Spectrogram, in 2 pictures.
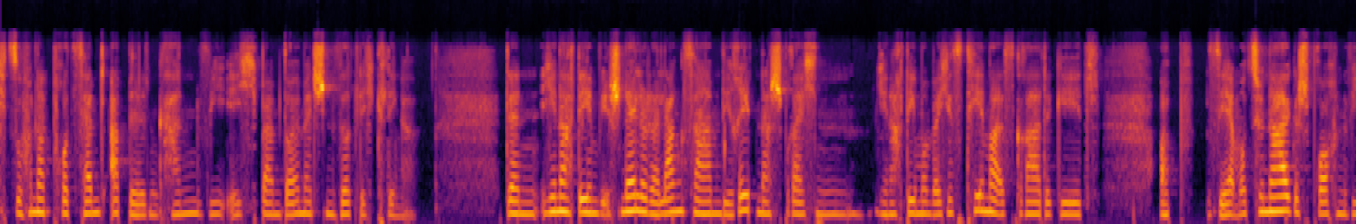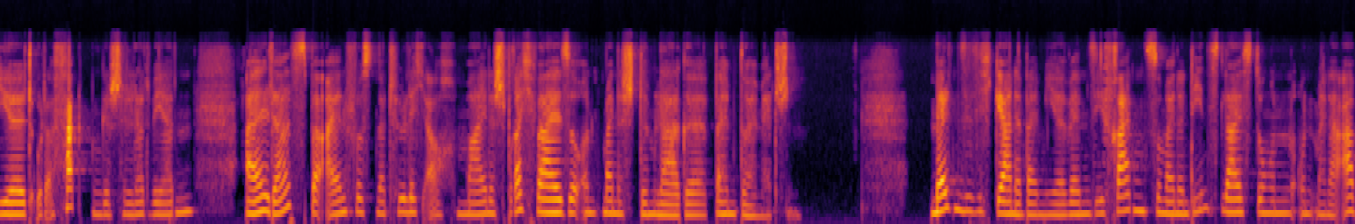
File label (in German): Hoerprobe deutsch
